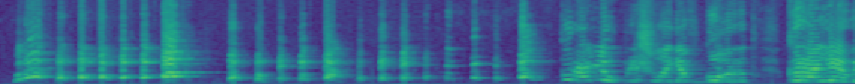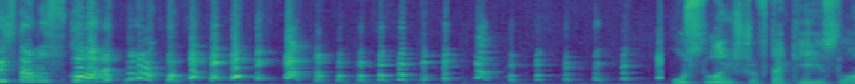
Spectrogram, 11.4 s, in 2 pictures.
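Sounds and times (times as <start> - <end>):
hen clucking in a chicken coop: 0.0 - 4.8, 6.0 - 10.2
speech: 10.4 - 11.4.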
